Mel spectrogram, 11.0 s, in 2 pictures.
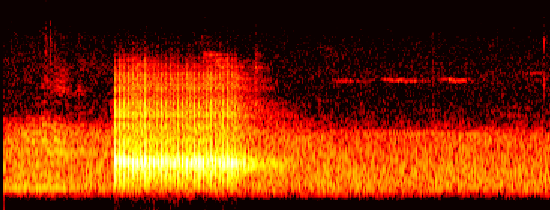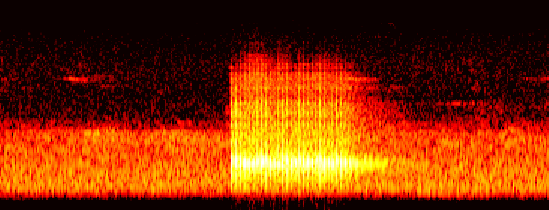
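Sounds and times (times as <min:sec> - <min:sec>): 
Japanese green woodpecker buzzy bursts: 0:01.1 - 0:02.8, 0:07.8 - 0:09.4.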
